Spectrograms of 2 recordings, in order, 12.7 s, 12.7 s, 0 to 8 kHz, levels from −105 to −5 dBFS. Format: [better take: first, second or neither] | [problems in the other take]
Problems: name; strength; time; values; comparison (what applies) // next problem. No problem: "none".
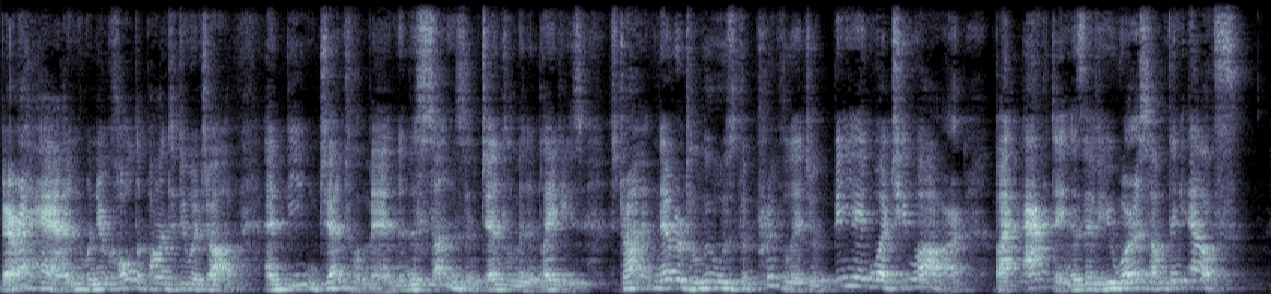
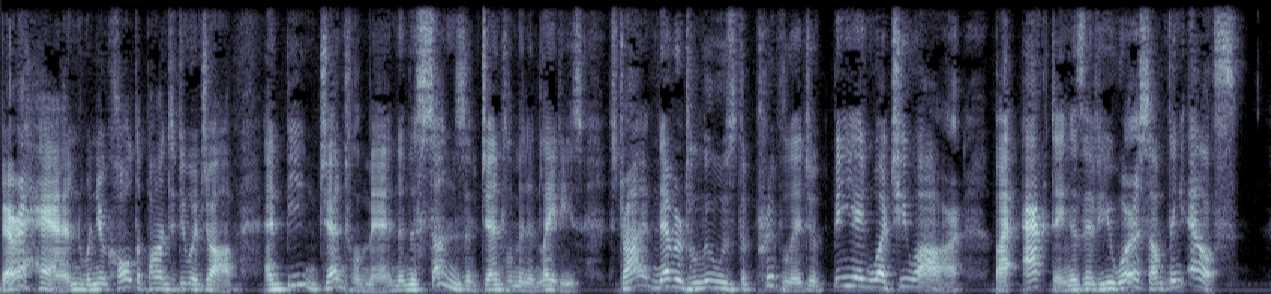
second | room echo; dies away in 0.6 s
